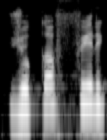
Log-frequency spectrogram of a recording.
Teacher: جو کفر کی را باریک پڑھی جائے گی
